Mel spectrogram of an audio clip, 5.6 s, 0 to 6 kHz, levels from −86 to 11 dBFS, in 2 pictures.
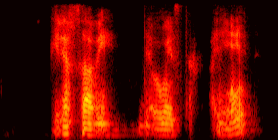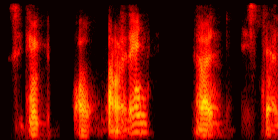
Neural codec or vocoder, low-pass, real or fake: codec, 24 kHz, 1.5 kbps, HILCodec; 5.4 kHz; fake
